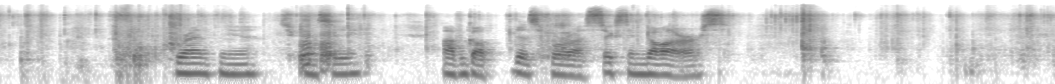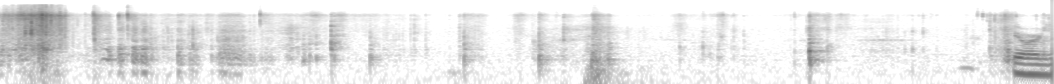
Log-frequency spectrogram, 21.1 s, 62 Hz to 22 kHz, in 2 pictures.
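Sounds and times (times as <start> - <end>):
plastic wrap crinkling: 0.0 - 13.8
cardboard rustling: 0.0 - 16.0.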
